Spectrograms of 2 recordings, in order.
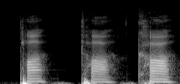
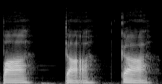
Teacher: pa, ta, ka are voiceless, and ba, da, ga are voiced. Sounds are called voiced when the vocal cord vibrates while the sounds are produced.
